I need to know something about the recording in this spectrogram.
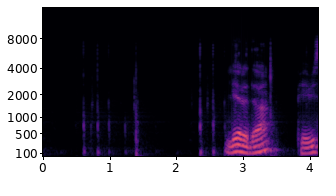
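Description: A quick run of about six light clicks and taps in the first second and a half, typical of a stylus tapping and writing on a graphics tablet.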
